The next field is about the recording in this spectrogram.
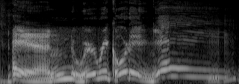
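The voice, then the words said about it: Sudden polished radio announcer voice. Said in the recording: “that voice switched all of a sudden to radio voice ... your advertiser voice. That's very distinctive from your regular”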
